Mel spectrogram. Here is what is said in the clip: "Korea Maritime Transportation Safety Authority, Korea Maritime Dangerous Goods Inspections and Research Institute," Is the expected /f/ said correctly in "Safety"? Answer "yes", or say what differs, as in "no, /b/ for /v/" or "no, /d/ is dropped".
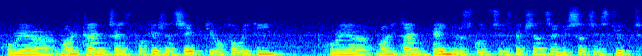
no, /p/ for /f/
